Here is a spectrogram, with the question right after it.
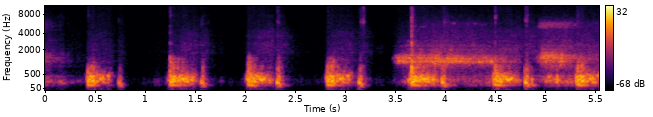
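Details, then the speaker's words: Recorded at the aortic area: regular heartbeat about 73/min with harsh, delayed-peaking ejection systolic murmur after S1, often conducted to carotids; breath sounds in background; aortic stenosis. "hear the breath sounds in the background and you can hear the ejection solid murmur and often it's conducted to the keratins"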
